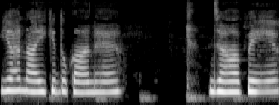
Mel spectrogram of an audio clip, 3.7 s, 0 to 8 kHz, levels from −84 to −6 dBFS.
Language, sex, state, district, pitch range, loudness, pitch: Hindi, female, Uttarakhand, Uttarkashi, 265-285 Hz, -19 LUFS, 275 Hz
